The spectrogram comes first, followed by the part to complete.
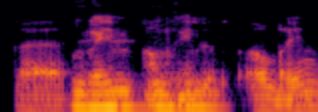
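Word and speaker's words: Ambrym: ou d'Embrim, je ne sais pas comment on prononce. Embrim, voilà, merci.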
